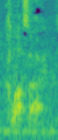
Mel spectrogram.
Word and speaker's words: Colossae: Many people pronounce it differently. I'm just going to go with Colossae.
